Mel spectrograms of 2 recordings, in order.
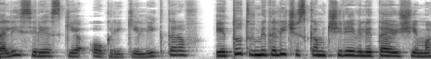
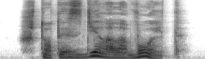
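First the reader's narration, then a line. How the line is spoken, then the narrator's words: Angry hissing whisper. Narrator (Russian): Злобно зашипел он мне на ухо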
